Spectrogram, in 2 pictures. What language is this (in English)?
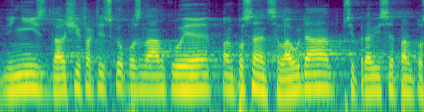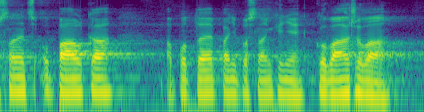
Czech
